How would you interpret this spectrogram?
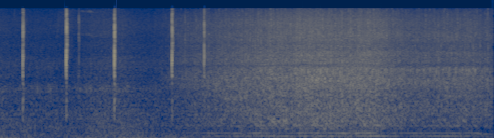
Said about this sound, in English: And it's a boat that is stopping. The engines are really masking echoes of the hunters.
